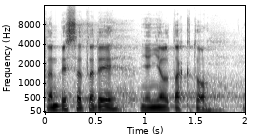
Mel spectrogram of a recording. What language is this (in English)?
Czech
